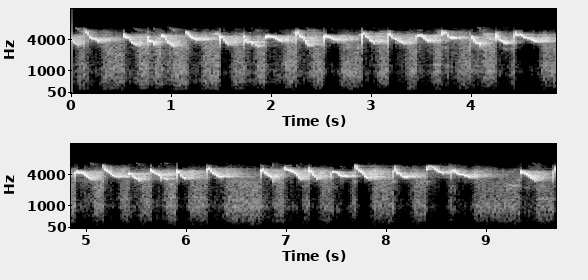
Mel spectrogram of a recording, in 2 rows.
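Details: Songbird in captivity, due for deworming, recorded on 9 December 2018: an unbroken stream of piercing high chirps, each falling sharply in pitch, delivered rapidly and evenly, with only a brief dip near the end.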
